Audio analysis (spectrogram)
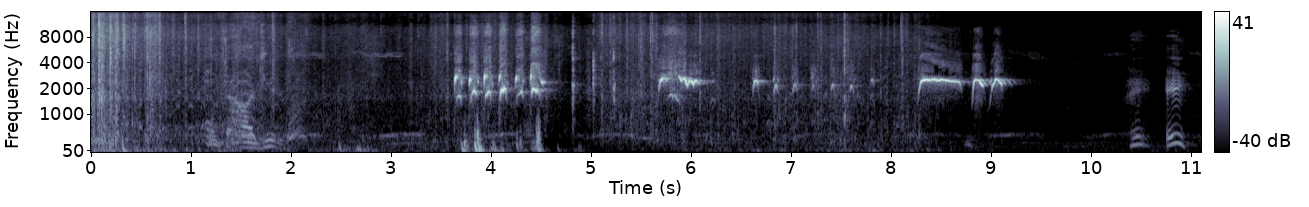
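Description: Pigeons flap their wings in a burst and then give several short cooing and chirping calls, close by, with people talking earlier and in between.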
